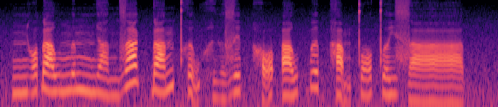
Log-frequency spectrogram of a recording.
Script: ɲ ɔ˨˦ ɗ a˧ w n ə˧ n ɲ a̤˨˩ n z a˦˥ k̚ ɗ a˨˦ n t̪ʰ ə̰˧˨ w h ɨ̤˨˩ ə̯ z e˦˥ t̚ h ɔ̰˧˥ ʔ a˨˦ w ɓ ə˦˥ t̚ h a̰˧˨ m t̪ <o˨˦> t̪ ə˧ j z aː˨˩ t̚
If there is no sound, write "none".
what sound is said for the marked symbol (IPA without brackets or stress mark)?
ɔ˨˦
